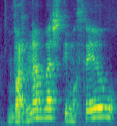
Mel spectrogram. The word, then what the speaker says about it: Varnavas Timotheou: And this game is designed by, and I'm going to ask my trusty assistant over here to pronounce his Greek with his Greek accent. Varnavas Timotheou and Vangelis Bagiartakis.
